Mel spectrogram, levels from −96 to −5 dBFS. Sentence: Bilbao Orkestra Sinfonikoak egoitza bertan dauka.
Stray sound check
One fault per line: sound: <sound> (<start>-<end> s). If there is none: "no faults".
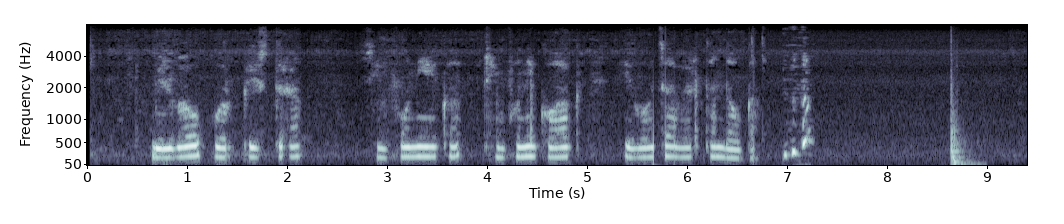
sound: laugh (7.0-7.3 s)
sound: thud (8.6-9.0 s)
